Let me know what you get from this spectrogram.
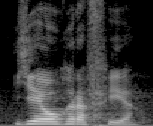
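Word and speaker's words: γεωγραφία: Geografia. So what we're interested in here is that the first gamma we pronounce ga, and the second syllable ye. Ga, ye.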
